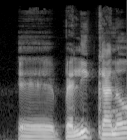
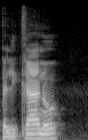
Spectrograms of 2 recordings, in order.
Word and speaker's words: pelícano: pelícano o sin tilde, habría que pronunciarlo pelicano, polícromo o también policromo.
